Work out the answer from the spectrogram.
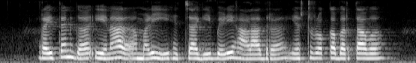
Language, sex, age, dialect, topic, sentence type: Kannada, female, 18-24, Northeastern, agriculture, question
